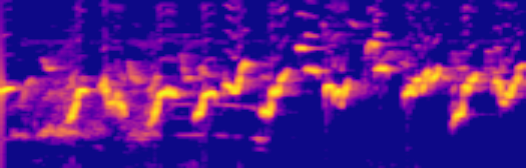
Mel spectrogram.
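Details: White-rumped shama song meant to stir other shamas to sing at once. Rapid, evenly spaced looping whistles, about four per second, each sliding up and down in a lively chattering run.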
